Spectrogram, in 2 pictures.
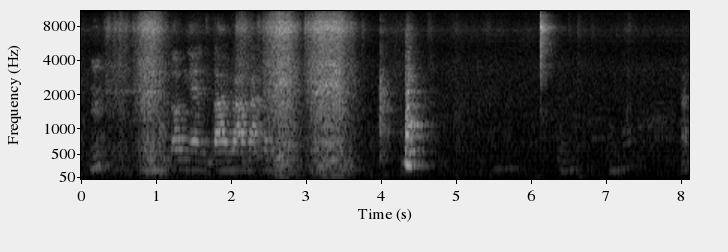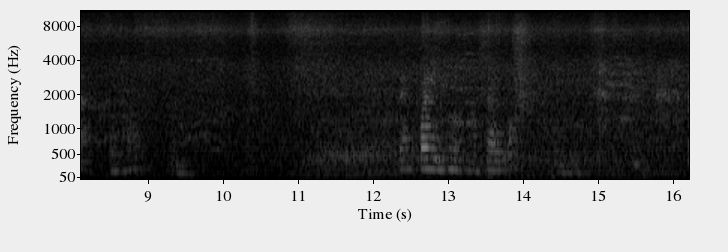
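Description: A sewing machine whirs and stitches.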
